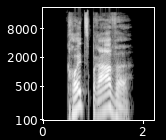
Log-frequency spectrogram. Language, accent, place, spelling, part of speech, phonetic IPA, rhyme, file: German, Germany, Berlin, kreuzbrave, adjective, [ˈkʁɔɪ̯t͡sˈbʁaːvə], -aːvə, De-kreuzbrave.ogg
- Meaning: inflection of kreuzbrav: 1. strong/mixed nominative/accusative feminine singular 2. strong nominative/accusative plural 3. weak nominative all-gender singular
